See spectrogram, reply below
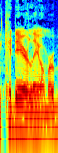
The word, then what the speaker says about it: Chedorlaomer: In the days of Amraphel, king of Shinar, Arioch, king of Elasar, I love this one, Chedorlaomer, it's really Chedorlaomer, but Chedorlaomer, king of Elam,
